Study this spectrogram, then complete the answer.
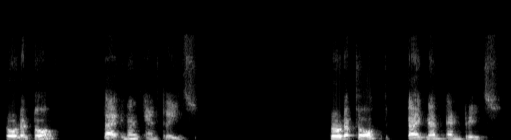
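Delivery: very slow, drawn-out words for note-taking; slow dictation. Real, not acted. Teacher dictating a matrix rule to students, slow dictation. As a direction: dictate phrase by phrase with long pauses.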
